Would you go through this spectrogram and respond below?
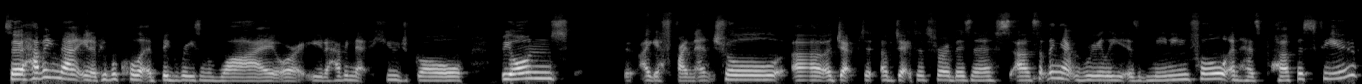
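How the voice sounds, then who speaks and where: A woman's voice: medium pitch, moderate pace, darkish tone, no echo. A woman from New Zealand with a New Zealand accent, a marketing agency owner talking earnestly as a podcast guest and thinking aloud with fillers. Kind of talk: podcast interview.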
